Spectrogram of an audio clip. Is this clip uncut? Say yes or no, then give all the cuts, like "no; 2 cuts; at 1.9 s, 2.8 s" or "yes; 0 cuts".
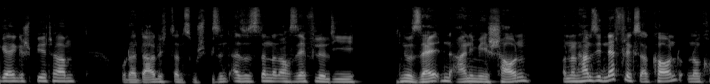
no; 3 cuts; at 2.1 s, 3.3 s, 4.0 s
